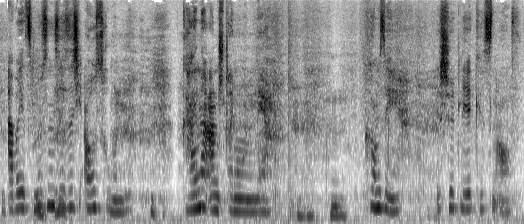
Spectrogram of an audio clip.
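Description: An actress playing a composed young blind nurse with a soothing, deliberate way of talking and a hidden cold streak, in a German audio drama. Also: female voice, fairly high pitch, noisy background, natural voice. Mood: hushed, soothing. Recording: music behind the voice.

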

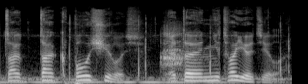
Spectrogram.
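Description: A man voicing a bossy, curt scientist leading an expedition in an animated web series, insistent and businesslike. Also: fairly high pitch, moderate pace, slight background noise. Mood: irritated.

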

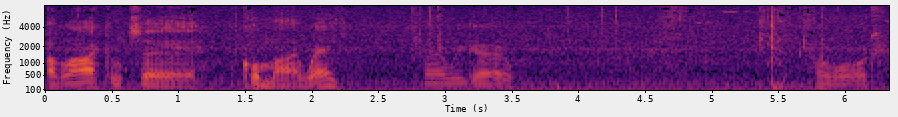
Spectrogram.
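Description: A middle-aged English man speaks to a camera set close by on a lakeside bank, outdoors. His voice is gravelly and unhurried, and he exclaims and chuckles as he chats about the fishing. Clear outdoor noise runs under the recording. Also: mid-range voice. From England. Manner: chatty, excitable, exclaims and chuckles often. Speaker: angler vlogger. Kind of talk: casual fishing commentary to camera.

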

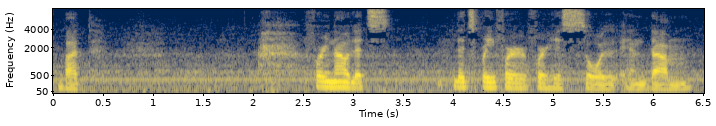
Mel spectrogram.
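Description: Grieving young Filipino man, slow and halting. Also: medium pitch, steady tone. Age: young adult. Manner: halting, subdued, heavy pauses. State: grieving, emotional. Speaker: vlogger. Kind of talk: informal personal message to camera. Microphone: phone held close. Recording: clear noise like air conditioning or traffic.

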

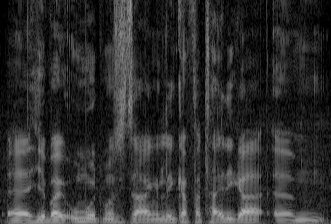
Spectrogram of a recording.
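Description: A man's voice: mid-range voice, fairly even intonation, normal speed, warm tone. A man speaking as a panelist in an indoor football hall, hesitant with many fillers, on a lapel mic. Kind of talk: casual panel chat.

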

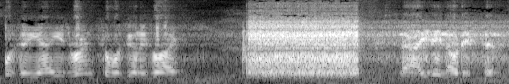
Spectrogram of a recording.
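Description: A man's voice: medium pitch, moderate pace, muffled recording. A man with an English accent chatting casually over a crackly two-way radio. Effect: two-way radio speaker. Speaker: CB radio operator. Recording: crackly, very noisy CB radio reception.

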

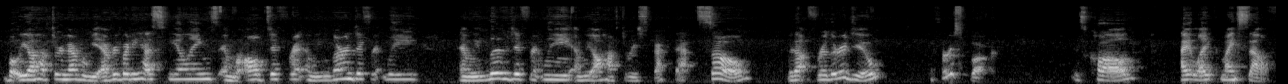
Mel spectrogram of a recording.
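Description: A middle-aged woman with a somewhat high-pitched voice speaks as an elementary school principal. She addresses children directly and encouragingly, in the informal style of a picture book read-aloud. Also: a little fast, vocal fry, slight background noise, rough recording.

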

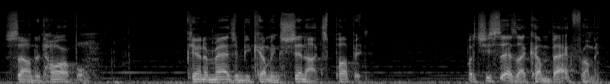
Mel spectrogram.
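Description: Gruff young soldier w metal arms, lowish voice, music under it. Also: male voice, expressive, moderate pace, fairly bright tone. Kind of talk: video game cutscene acting.

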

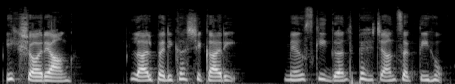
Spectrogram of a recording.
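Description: A woman's voice: mid-range voice, normal speed, no room sound, studio quality, voice pushed down, natural voice. A woman voicing a vengeful, cunning young fairy in a cartoon, dramatic and intense. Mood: alarmed, urgent.

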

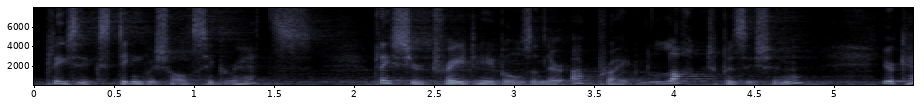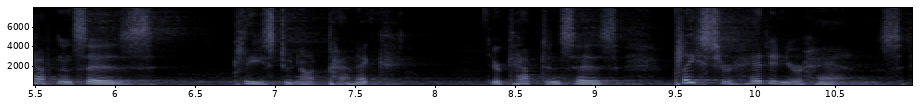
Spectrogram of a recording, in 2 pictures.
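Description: A woman's voice: sits low, animated, drawn-out words, pauses often, mellow, a little hiss or hum, heavily acted. A woman voicing an airline intercom announcer who gives absurd crash-landing orders in a commanding, repetitive chant, as spoken-word performance. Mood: insistent, commanding. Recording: long reverberant hall.

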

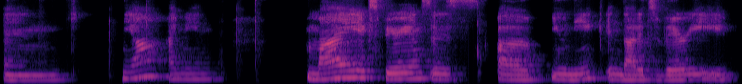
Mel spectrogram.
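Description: A woman's voice: fairly low pitch, slow pace, a little mellow, poor audio. A young woman in her twenties, a medical student, talking through her experience over a video call in a chatty way with lots of fillers. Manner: chatty, many fillers like "you know" and "um". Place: small room indoors.

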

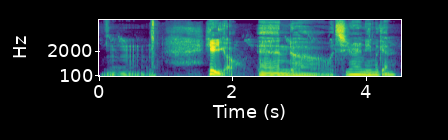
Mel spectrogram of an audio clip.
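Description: A man playing a friendly, shy young budding voice actor chatting casually with a stranger in an ASMR roleplay, hesitant and softly teasing. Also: mid-range voice, huge pitch swings, slow, gravelly, heavily acted. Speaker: audio roleplay performer. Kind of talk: ASMR roleplay, casual one-sided conversation.

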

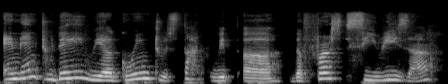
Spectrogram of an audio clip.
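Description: An older woman with a Malaysian English accent, native in Cantonese, giving an online Buddhist talk over a video call from a home room, chatty and halting, tagging lines with "okay" and "lah". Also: mid-range voice, expressive. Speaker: Buddhist teacher. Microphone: video call webcam.

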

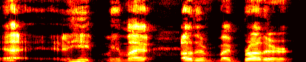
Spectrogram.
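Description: A man's voice: fairly high pitch, expressive, slow pace, fairly bright tone. A man, a guest author, chatting in an interview and telling wry, joking stories with many restarts. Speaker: guest, science fiction author. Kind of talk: casual interview chat.

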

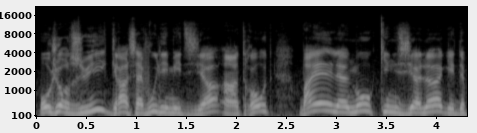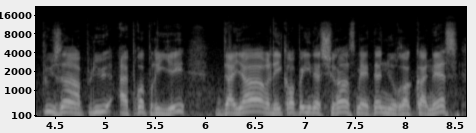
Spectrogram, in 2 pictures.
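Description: Middle-aged Quebec man, kinesiologist guest, earnest and explanatory, slightly raised pitch, recorded outdoors on a handheld mic. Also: normal speed. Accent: Quebec French. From Quebec, Saguenay-Lac-Saint-Jean. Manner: earnest, explanatory, with frequent restarts. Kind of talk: casual interview answers. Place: outdoors in a leafy park. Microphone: handheld mic held close.

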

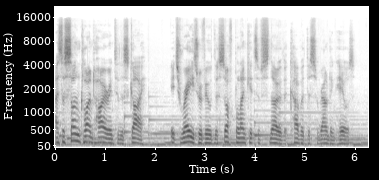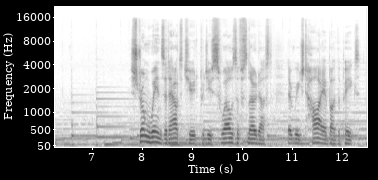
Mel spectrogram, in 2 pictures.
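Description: A man gives a calm, reflective voice-over at a mid pitch, each sentence measured and unhurried. His voice sits over clear music playing beneath the narration. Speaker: filmmaker narrating his own trip. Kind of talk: scripted documentary voice-over narration. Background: music playing under the voice.

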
